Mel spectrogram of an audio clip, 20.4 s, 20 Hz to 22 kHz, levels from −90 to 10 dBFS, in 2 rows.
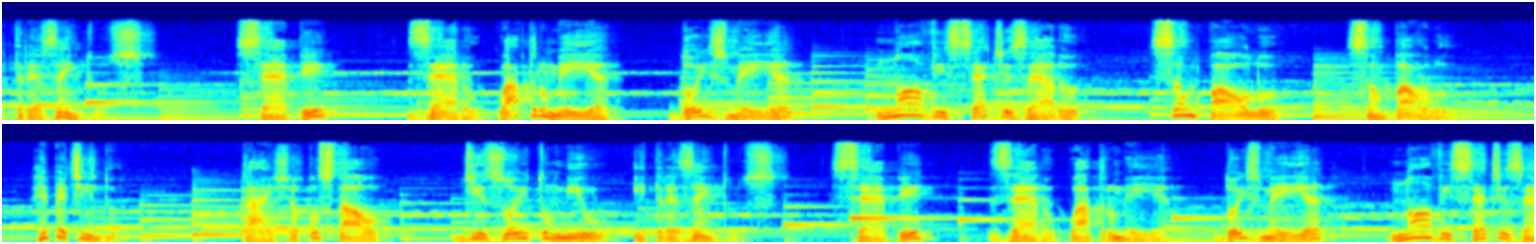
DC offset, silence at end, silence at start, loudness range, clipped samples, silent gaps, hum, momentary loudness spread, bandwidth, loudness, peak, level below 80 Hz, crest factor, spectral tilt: under 0.1%; 0 s; 0 s; 2 LU; under 0.1%; none; none; 12 LU; 12 kHz; -17 LUFS; -2 dBFS; -36 dBFS; 14 dB; -5 dB/octave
